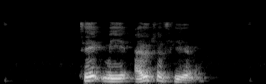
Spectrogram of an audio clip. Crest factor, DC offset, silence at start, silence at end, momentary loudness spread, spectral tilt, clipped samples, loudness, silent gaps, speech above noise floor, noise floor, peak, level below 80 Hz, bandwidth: 16 dB; under 0.1%; 0.8 s; 0.65 s; 8 LU; -7.5 dB/octave; under 0.1%; -17 LUFS; none; 55 dB; -71 dBFS; -2 dBFS; -60 dBFS; 7.6 kHz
